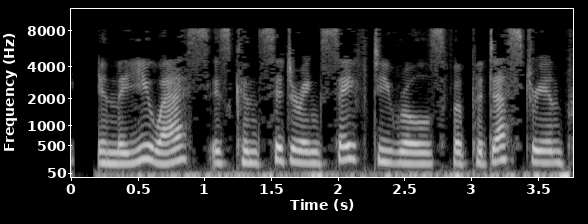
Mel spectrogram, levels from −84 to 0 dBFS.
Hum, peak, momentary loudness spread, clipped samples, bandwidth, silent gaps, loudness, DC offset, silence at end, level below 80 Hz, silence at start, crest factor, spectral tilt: none; -8 dBFS; 5 LU; under 0.1%; 8.8 kHz; none; -23 LUFS; under 0.1%; 0 s; -40 dBFS; 0 s; 14 dB; -5.5 dB/octave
